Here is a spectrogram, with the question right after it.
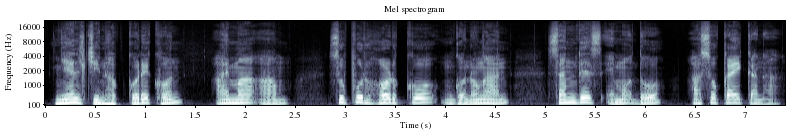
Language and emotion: Santali, neutral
